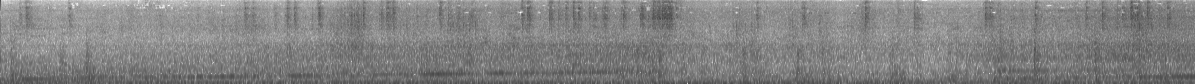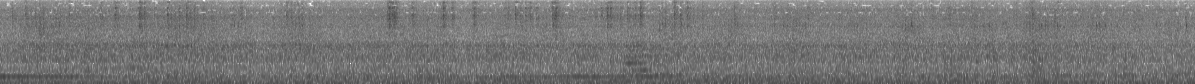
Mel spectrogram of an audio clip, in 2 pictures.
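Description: Train running with a steady low rumble. A whine rises in pitch over the first several seconds, and a steadier whine holds for a stretch in the middle.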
